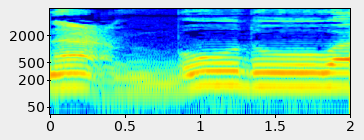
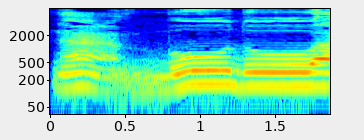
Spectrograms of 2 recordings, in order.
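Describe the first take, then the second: Both takes have the same delivery.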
